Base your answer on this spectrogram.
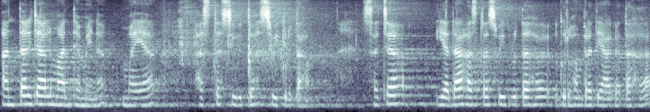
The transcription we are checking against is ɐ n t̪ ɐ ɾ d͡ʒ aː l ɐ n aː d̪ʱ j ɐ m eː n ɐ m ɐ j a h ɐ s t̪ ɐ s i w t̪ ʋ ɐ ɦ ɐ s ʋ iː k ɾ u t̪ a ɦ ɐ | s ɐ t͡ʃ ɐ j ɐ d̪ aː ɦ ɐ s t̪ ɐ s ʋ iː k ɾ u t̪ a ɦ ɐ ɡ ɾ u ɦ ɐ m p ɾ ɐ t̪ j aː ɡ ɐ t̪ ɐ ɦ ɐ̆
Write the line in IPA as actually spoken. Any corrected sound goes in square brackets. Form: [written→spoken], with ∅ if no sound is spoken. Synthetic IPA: ɐ n t̪ ɐ ɾ d͡ʒ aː l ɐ [n→m] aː d̪ʱ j ɐ m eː n ɐ m ɐ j a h ɐ s t̪ ɐ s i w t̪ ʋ ɐ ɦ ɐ s ʋ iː k ɾ u t̪ [a→ɐ] ɦ ɐ | s ɐ t͡ʃ ɐ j ɐ d̪ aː ɦ ɐ s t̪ ɐ s ʋ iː k ɾ u t̪ [a→ɐ] ɦ ɐ ɡ ɾ u ɦ ɐ m p ɾ ɐ t̪ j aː ɡ ɐ t̪ ɐ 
